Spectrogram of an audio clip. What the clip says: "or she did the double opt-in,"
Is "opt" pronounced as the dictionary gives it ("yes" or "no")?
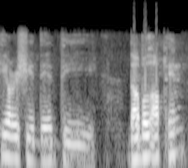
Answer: no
